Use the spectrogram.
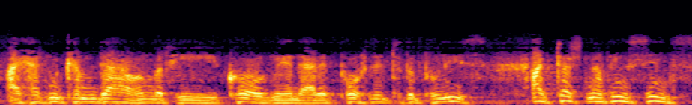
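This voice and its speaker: An actor playing a polite, deferential butler with a formal manner in an old-time radio drama. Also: male voice, medium pitch, fairly quick, lightly acted. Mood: deferential, proper. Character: polite, deferential male butler of a wealthy household. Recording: muffled, hissy vintage radio recording.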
